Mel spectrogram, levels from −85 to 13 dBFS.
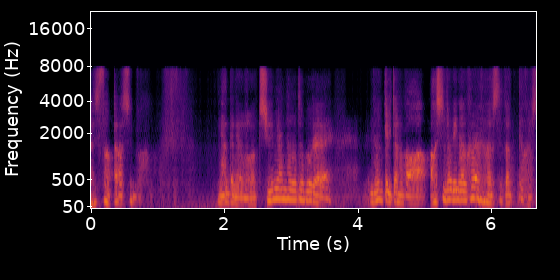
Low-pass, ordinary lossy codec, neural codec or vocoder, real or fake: none; none; codec, 16 kHz, 0.5 kbps, FreqCodec, smaller model; fake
